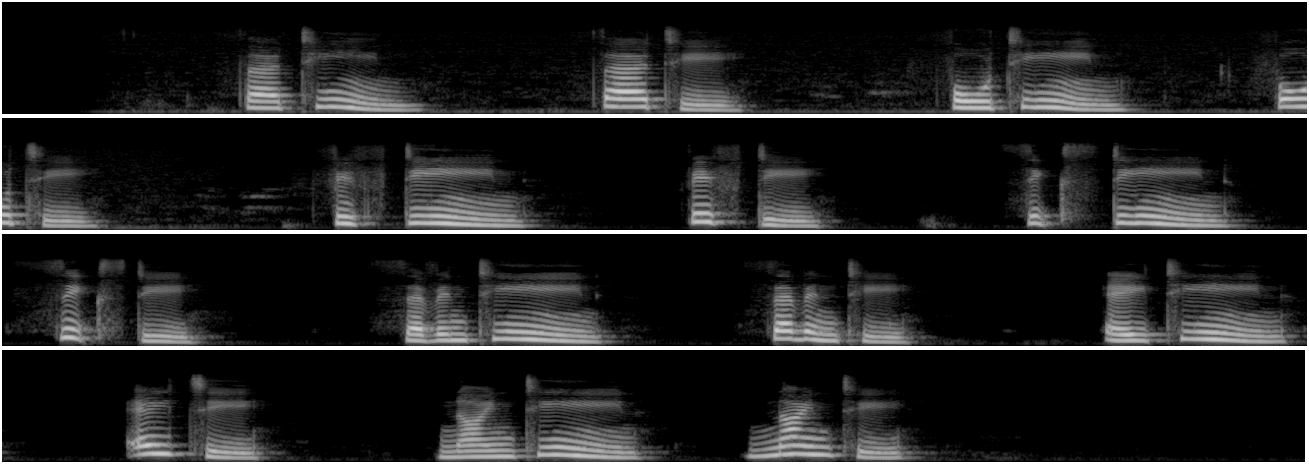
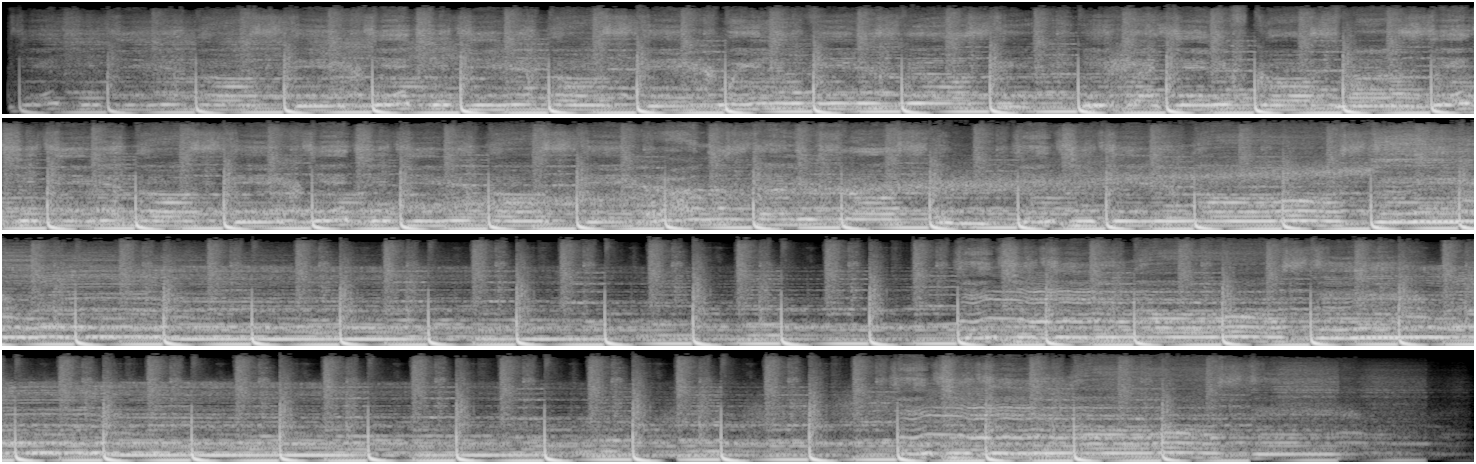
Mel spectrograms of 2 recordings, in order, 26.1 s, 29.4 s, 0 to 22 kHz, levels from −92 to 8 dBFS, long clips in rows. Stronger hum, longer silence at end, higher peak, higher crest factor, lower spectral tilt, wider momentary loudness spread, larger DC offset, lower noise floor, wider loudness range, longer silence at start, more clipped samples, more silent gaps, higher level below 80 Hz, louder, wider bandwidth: neither; first, 2 s vs 0.25 s; second, -6 dBFS vs 0 dBFS; first, 20 dB vs 10 dB; first, -7.5 dB/octave vs -5.5 dB/octave; first, 15 LU vs 3 LU; neither; first, -87 dBFS vs -33 dBFS; about the same, 4 LU vs 2 LU; first, 1.2 s vs 0.1 s; neither; neither; second, -86 dBFS vs -16 dBFS; second, -24 LUFS vs -11 LUFS; second, 8.2 kHz vs 18.5 kHz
